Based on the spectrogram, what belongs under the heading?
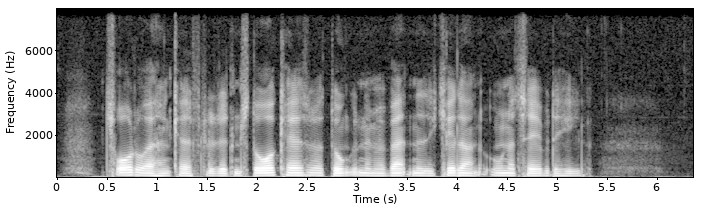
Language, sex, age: Danish, male, 22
